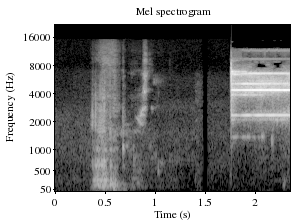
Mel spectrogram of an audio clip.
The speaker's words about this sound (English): Scrooge numbly heads to bed. Scrooge sits upright in his bed and hears the chimes once again.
